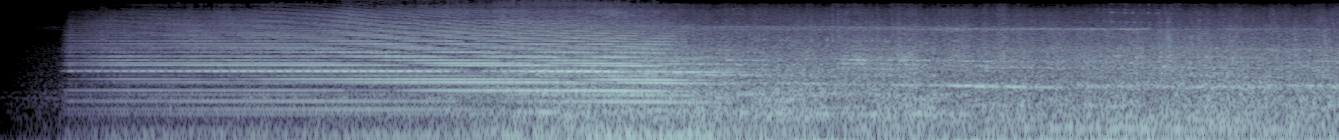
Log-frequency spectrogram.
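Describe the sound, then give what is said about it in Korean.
A loud, sustained train horn blares for several seconds over the heavy rumble of a train on the rails, then fades while the steady clatter and roar keep going; the train has left Rotterdam and is passing through Germany into Switzerland. “로테르담을 출발한 기차가 독일을 통과해 스위스로 들어서는 순간 내 머릿속에는 그때의 기억이 생생하게 떠오른다.”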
